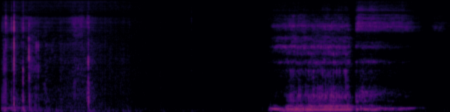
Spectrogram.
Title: puppy snoring in his cage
